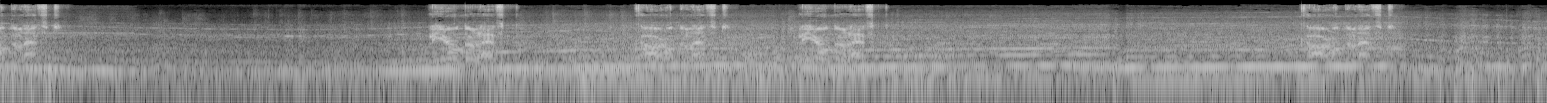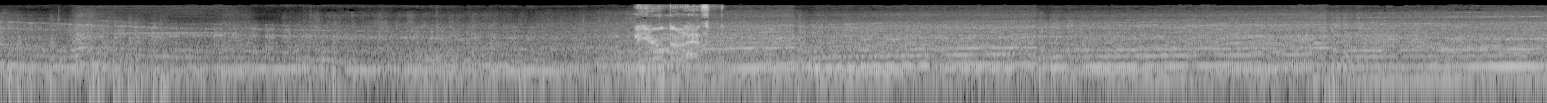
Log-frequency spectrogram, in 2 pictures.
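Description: A race car engine roars steadily, its pitch climbing and dropping as it shifts gears.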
